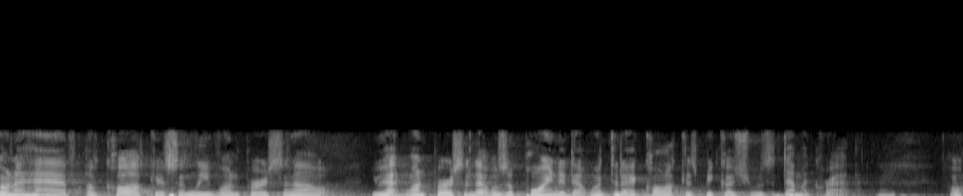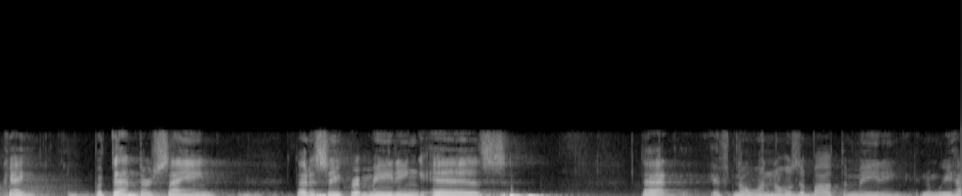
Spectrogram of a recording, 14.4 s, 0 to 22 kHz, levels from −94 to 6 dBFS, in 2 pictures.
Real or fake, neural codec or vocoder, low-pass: real; none; 7.2 kHz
